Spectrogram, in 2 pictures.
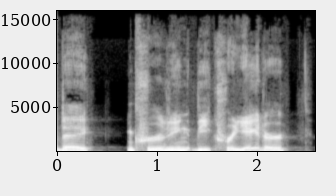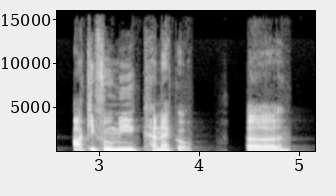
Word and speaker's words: Kaneko: including the creator akifumi kaneko uh kanako is probably the correct pronunciation um it'll be a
